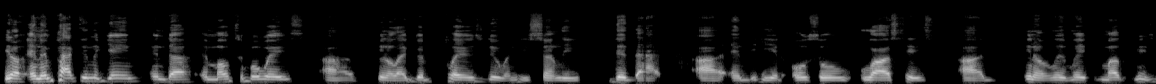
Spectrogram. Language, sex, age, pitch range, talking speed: English, male, 20-39, 100-110 Hz, 175 wpm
